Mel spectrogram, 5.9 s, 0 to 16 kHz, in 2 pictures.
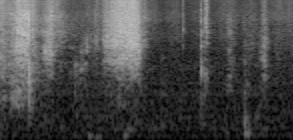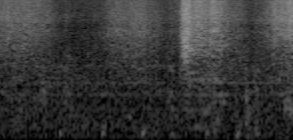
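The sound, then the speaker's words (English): Pen scribbling on paper as someone writes down a football team's 12-4 record: a few short, scratchy bursts of writing, then fainter scratches and small taps. No one speaks. “12-4 last year. Let me write that down.”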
